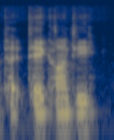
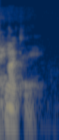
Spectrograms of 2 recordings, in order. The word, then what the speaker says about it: Tay Conti: Obviously, have we confirmed that it is pronounced Ty Conte or Tay Conti? – It's Ty. – Ty. Ty Conte.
